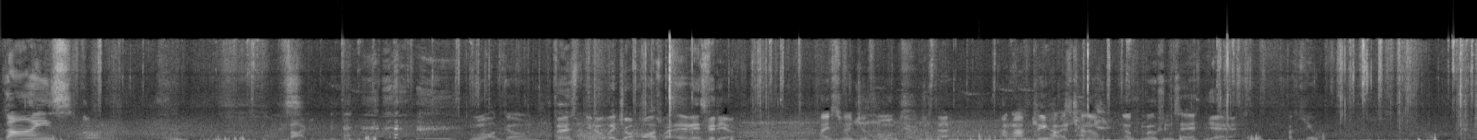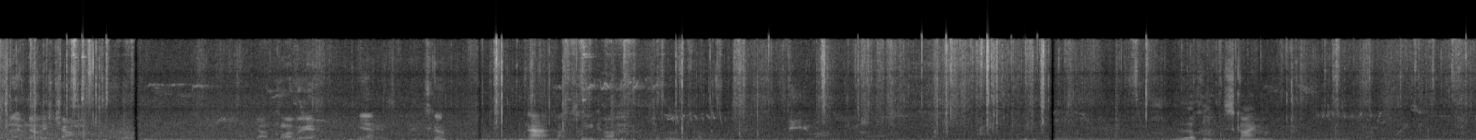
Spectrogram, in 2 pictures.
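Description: Footsteps crunch on dry leaves outdoors.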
